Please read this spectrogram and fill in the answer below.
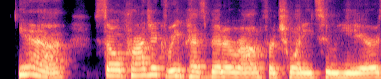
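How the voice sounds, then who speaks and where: Against a quiet background, a woman with a New York accent speaks at a fairly slow pace. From New York (Brooklyn), with some childhood in Nigeria. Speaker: program manager in a diversity initiative. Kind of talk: interview.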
